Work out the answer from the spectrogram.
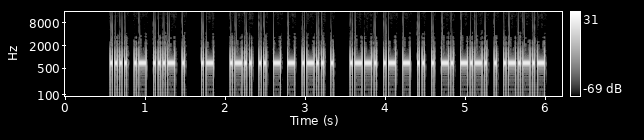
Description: Morse code, heard as a keyed tone, about 40 wpm, 700 Hz. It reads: HAVE A LITTLE PATIENCE.
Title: Sentences from Top 1300 Words 40wpm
